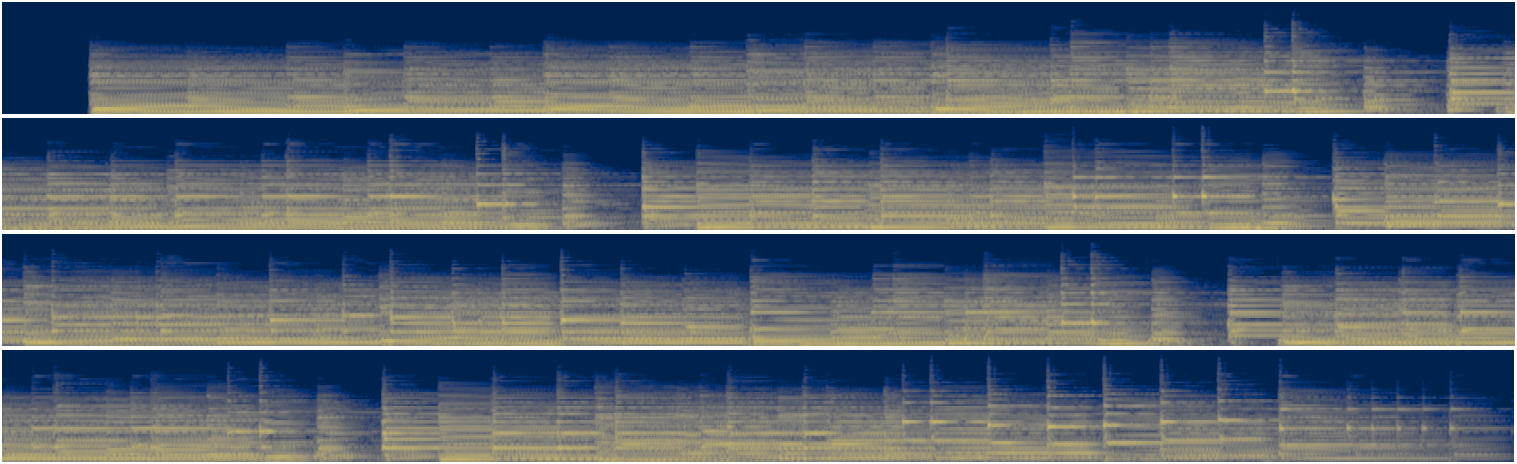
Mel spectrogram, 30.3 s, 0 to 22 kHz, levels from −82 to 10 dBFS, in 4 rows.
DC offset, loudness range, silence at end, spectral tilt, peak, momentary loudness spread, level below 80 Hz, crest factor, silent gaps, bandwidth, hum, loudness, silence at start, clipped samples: under 0.1%; 2 LU; 0.1 s; -8 dB/octave; 0 dBFS; 4 LU; -36 dBFS; 14 dB; none; 8.8 kHz; none; -16 LUFS; 0.45 s; under 0.1%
